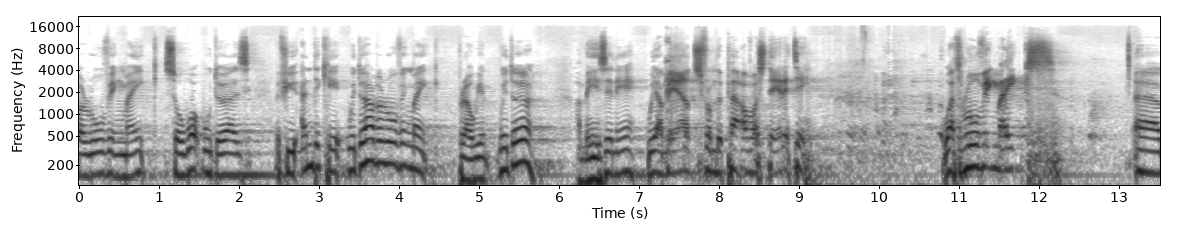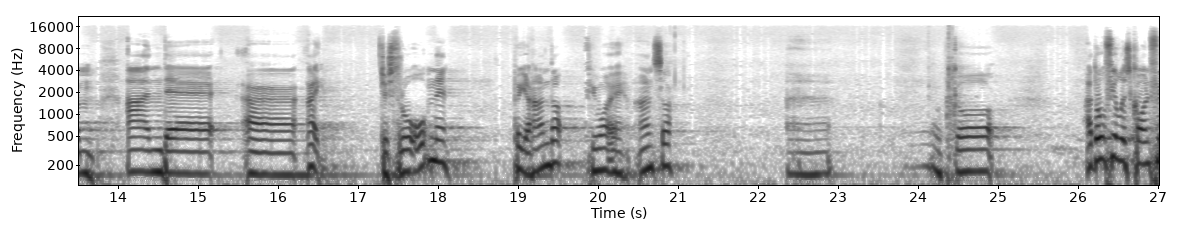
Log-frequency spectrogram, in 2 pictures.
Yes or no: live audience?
yes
